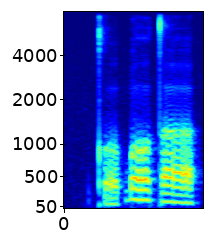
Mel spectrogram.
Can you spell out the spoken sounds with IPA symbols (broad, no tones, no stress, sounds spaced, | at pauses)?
kʼ o̰ ɓ o t ʌː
